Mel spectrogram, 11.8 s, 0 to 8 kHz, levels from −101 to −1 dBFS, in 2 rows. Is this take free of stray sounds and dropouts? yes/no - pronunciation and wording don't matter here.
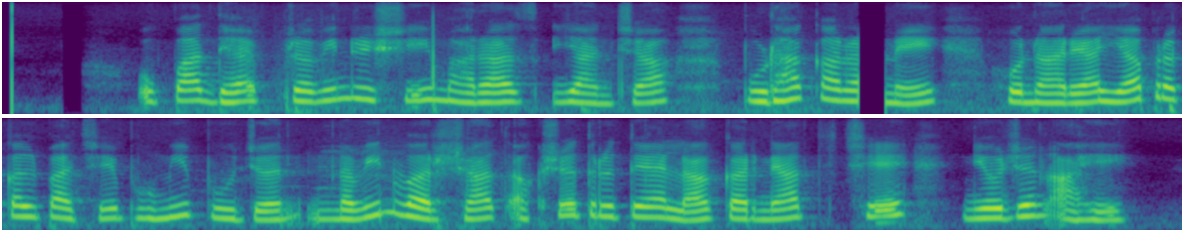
no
